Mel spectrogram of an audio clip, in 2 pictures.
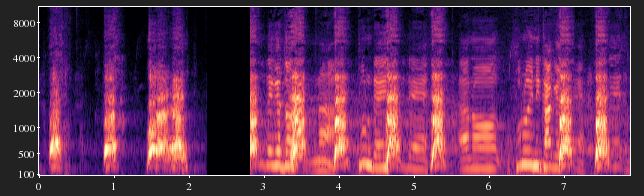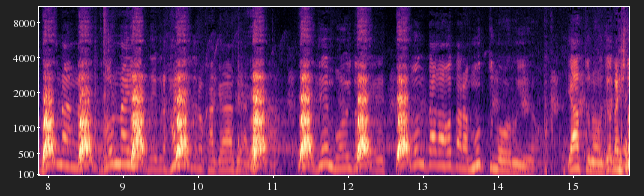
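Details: Boar-hunting dogs of a local club in Tokushima Prefecture, Japan, at rest before the hunt: a few sharp barks, then excited whining and yelping with wavering, rising-and-falling tones, broken by steady repeated barks.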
